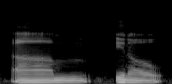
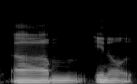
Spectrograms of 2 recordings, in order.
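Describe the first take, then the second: No difference in how they are said.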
